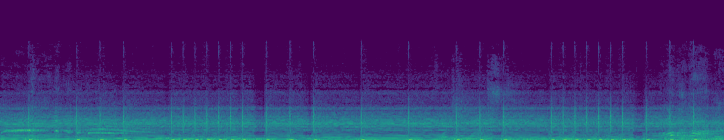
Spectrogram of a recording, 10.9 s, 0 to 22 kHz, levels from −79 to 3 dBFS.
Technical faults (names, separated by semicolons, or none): none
